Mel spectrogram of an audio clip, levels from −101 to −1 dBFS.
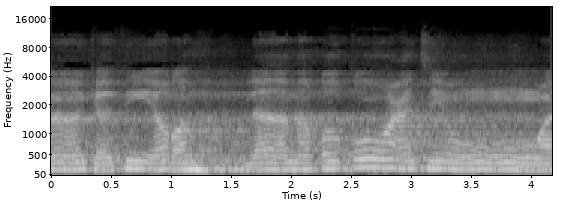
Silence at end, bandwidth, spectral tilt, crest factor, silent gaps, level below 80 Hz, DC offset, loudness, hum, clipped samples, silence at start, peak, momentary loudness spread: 0 s; 10 kHz; -8.5 dB/octave; 12 dB; none; -66 dBFS; under 0.1%; -26 LUFS; none; under 0.1%; 0 s; -12 dBFS; 3 LU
